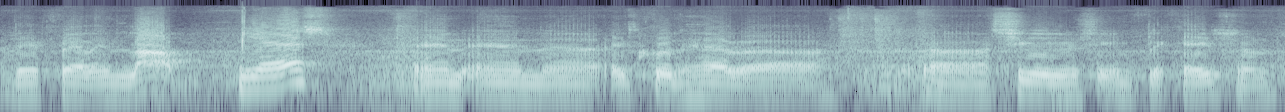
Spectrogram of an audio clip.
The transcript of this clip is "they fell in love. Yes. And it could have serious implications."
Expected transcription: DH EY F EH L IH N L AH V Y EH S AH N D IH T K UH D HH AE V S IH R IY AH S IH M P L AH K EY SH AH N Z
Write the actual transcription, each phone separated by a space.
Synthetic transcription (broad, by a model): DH EY F EH L IH N L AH B Y EH S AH N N IH T K UH D HH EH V S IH R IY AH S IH M P L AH K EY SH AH N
